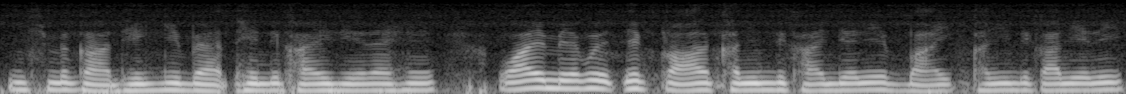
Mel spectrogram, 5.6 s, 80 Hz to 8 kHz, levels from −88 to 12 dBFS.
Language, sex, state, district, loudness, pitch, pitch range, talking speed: Hindi, male, Madhya Pradesh, Katni, -13 LUFS, 165 Hz, 160-175 Hz, 190 wpm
